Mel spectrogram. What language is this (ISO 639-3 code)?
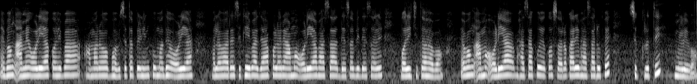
ori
